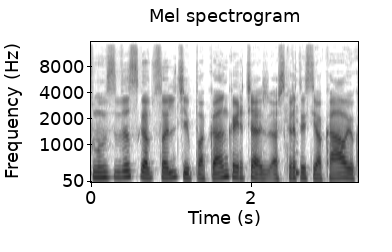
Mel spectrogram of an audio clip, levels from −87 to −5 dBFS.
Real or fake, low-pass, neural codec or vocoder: fake; 14.4 kHz; vocoder, 44.1 kHz, 128 mel bands every 512 samples, BigVGAN v2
